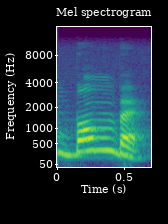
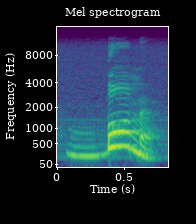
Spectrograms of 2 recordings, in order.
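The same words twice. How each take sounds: First: The middle B sound is pronounced. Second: The middle B sound is silent. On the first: The speaker calls it wrong. "We don't say bomber" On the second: The speaker calls it right. "We say bomber"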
